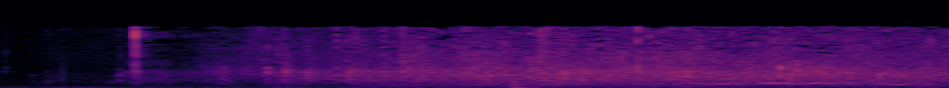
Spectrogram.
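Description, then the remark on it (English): Audience applause swells from a scattered start into steady, dense clapping that holds loud and even for several seconds, with no clear talk over it. “The applause are for me because I won in that deal.”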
